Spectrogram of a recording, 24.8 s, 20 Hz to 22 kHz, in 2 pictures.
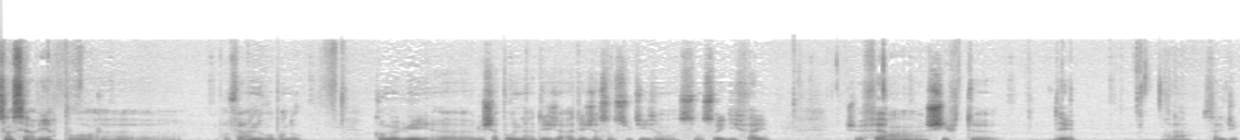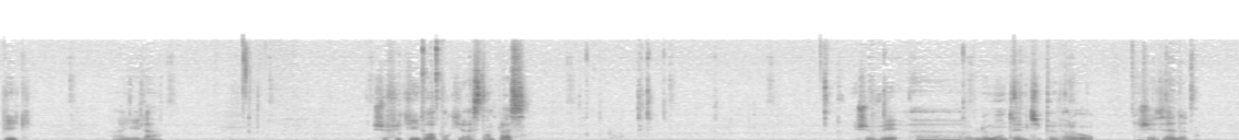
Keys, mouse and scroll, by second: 11.5 shift+d, 18.6 middle click, 19.3-19.9 scroll up 2, 21.6 scroll down 1, 22.3 middle click, 24.1 g.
